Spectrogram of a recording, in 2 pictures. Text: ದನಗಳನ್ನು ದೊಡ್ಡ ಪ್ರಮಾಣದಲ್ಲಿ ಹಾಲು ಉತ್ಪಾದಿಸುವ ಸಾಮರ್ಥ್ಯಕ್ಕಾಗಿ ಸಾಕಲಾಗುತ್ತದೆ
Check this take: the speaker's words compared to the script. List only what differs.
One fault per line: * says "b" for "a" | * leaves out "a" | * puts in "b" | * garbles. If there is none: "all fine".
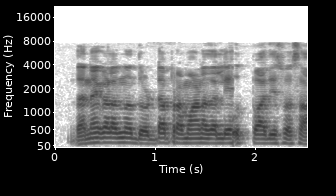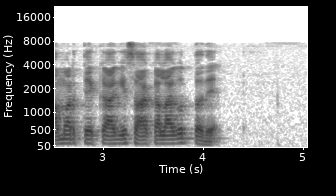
* leaves out "ಹಾಲು"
